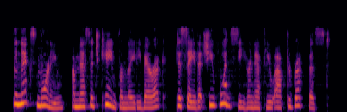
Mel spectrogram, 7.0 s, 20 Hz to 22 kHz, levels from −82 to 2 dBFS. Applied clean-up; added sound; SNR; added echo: neural mask model DeepFilterNet 3.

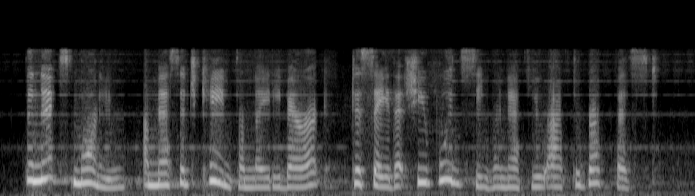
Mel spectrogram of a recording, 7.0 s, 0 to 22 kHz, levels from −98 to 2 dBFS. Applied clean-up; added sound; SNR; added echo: neural separator model SepFormer DNS4.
